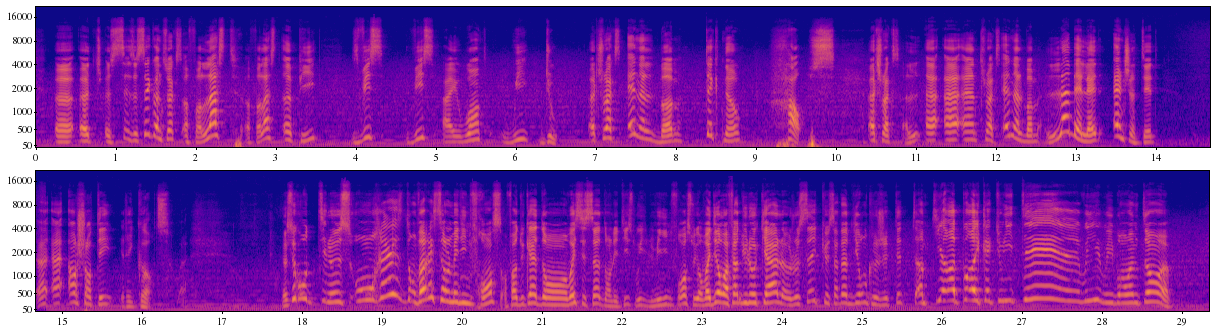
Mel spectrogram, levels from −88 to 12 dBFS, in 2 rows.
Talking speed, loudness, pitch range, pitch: 195 wpm, -23 LUFS, 165-275 Hz, 220 Hz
